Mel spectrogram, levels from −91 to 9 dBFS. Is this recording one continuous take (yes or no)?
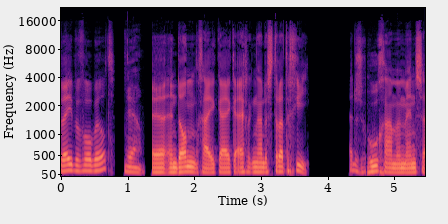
yes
